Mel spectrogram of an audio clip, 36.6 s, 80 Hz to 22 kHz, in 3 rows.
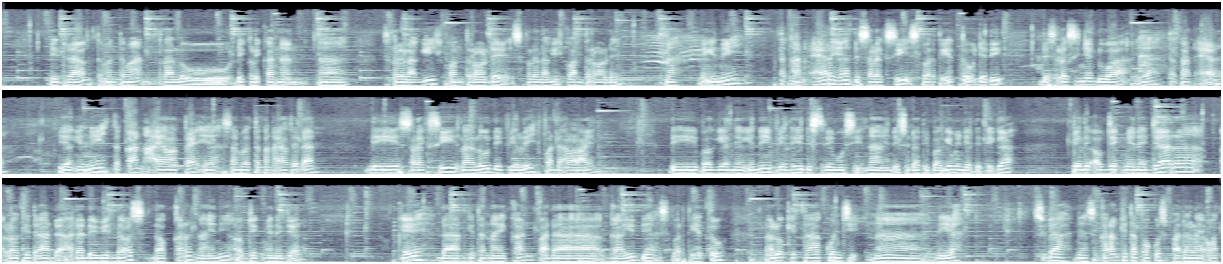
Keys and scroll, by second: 4.2 ctrl+d, 5.2 ctrl+d, 7.8 r, 10.6 ctrl+z, 11.0 ctrl+z, 11.6 r, 36.0 z.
